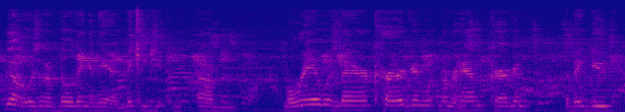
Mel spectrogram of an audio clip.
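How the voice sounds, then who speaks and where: A man co-hosting a casual wrestling reaction chat, excitable and rambling. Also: fairly quick, low-quality recording. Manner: excitable, rambling, jumps pitch when surprised.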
